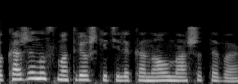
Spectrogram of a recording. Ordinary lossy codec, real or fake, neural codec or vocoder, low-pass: MP3, 24 kbps; fake; codec, 16 kHz, about 1 kbps, DyCAST, with the encoder's durations; 7.2 kHz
